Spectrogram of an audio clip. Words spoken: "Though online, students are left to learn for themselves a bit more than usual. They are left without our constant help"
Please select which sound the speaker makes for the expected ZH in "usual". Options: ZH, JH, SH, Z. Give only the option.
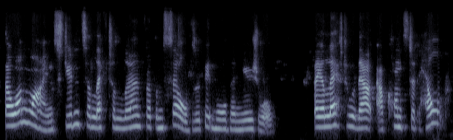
ZH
